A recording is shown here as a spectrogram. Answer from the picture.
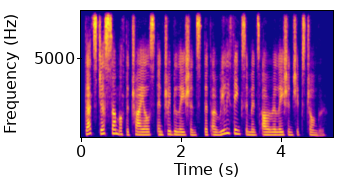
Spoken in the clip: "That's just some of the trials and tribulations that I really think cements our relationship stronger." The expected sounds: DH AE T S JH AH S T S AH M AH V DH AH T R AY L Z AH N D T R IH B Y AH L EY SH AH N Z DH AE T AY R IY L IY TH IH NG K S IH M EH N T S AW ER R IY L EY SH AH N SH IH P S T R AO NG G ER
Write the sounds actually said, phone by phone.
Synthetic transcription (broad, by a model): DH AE T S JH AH S T S AH M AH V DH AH T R AY L S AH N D T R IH B Y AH L EY SH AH N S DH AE T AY R IY L IY TH IH NG K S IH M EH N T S AW ER R IY L EY SH AH N SH IH P S T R AO NG G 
